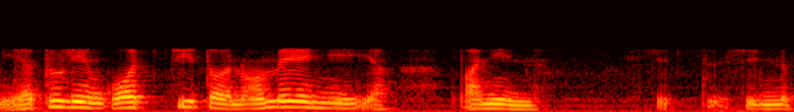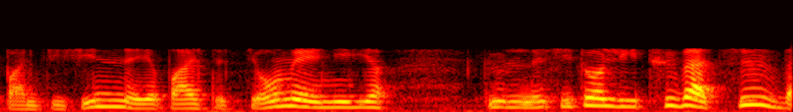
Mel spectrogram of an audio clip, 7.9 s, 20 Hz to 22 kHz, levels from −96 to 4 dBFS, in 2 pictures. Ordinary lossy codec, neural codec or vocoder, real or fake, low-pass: none; none; real; 3.6 kHz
